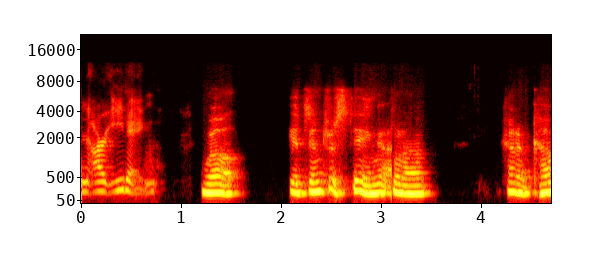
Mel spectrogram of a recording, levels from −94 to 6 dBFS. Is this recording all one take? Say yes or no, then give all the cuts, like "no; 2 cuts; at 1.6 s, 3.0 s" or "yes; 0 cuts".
no; 2 cuts; at 1.1 s, 3.1 s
